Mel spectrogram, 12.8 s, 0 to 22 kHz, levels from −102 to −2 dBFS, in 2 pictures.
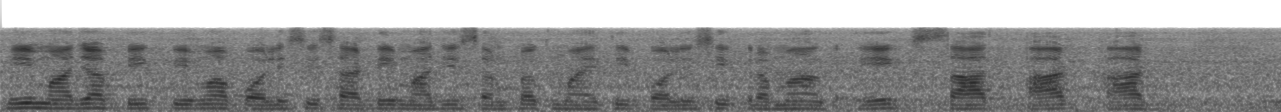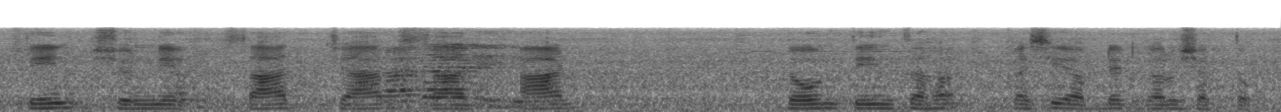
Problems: constant background noise, continuous background conversations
